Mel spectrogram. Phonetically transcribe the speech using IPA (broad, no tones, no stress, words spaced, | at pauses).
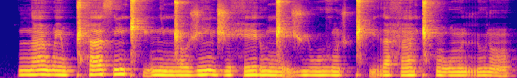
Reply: næ̃wẽw ǁʰæ sĩǁʰḭnĩŋ͡ǁo ʒĩd͡ʒe he ɾuŋ͡ǁḛʒy wuɣũʃǁʰḭræ hæ̃ǁʰũ wũ ruɾõ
